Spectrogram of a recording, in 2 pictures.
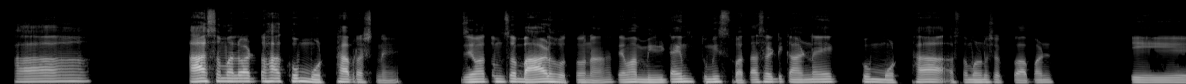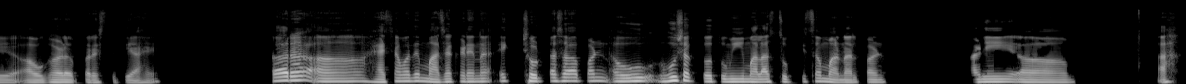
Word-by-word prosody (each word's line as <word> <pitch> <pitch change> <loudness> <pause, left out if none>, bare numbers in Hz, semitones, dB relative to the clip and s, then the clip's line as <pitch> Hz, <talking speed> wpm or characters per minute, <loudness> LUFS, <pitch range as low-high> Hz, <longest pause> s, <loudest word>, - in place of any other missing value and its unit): आ, - - -7 1.7
हा 130 +2 +9
असं 145 +1 -1
मला 140 0 +3
वाटतं, 140 0 +2
हा 140 0 +4
खूप 145 0 +2
मोठा 120 -1 +2
प्रश्न 105 -4 -6
आहे. 90 0 -9 0.7
जेव्हा 120 +2 +3
तुमचं 130 0 0
बाळ 115 +4 +7
होतो 105 -3 -1
ना, 95 -2 -3 0.2
तेव्हा 110 +2 +1
मी 110 -1 +1
टाईम 125 +1 +2
तुम्ही 120 +1 +1
स्वतःसाठी 120 +1 -3
काढणं, 110 +1 -1
एक 120 +1 0 0.3
खूप 120 - -2
मोठा 110 +1 -2 0.2
असं 105 +1 -9
म्हणू 105 0 -1
शकतो 105 -1 -8
आपण 100 +1 -5 0.8
की 105 -1 -3
अवघड 100 +1 0
परिस्थिती 100 -2 -7
आहे. 95 +3 -6 1.2
तर 180 +2 +6
अ, 190 -7 +4 0.5
ह्याच्यामध्ये 150 +7 0
माझ्याकडे 130 0 0
ना, 135 +1 0
एक 160 - -4 0.2
छोटासा 155 +2 +3
पण 165 0 -1
हो 145 - 0 0.4
होऊ 150 +7 +5
शकतो, 150 -7 +1
तुम्ही 130 0 +2
मला 120 0 +3
चुकीचं 125 +3 -6
म्हणाल 105 -3 +1
पण 110 -1 -2 0.9
आणि 125 +2 +2 0.2
अ, 110 - +1 1.4
आह, - - -1
120 Hz, 130 wpm, -24 LUFS, 105-135 Hz, 1.7 s, हा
